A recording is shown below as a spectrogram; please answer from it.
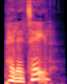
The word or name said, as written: palatal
